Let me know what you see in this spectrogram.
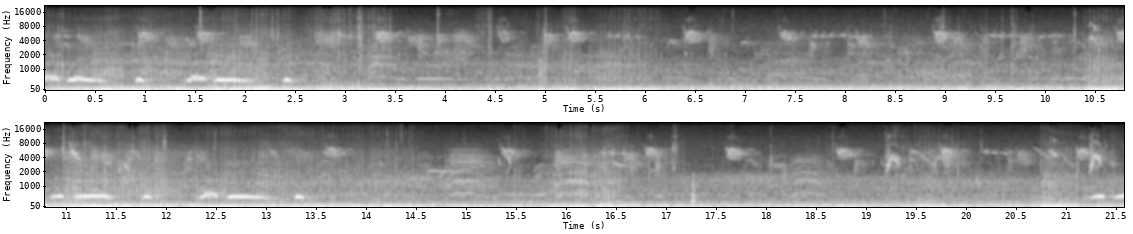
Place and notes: Luttons, UK - bird feeder soundscape ...
bird feeder soundscape ... SASS ... bird calls from ... robin ... house sparrow ... starling ... collared dove ... crow ... great tit ... blue tit ...wood pigeon ... dunnock ... rook ... background noise ...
